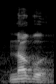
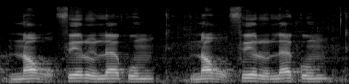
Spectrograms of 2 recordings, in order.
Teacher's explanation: یہ احتیاط کریں غین کے اندر قلقلہ محسوس نہ ہو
